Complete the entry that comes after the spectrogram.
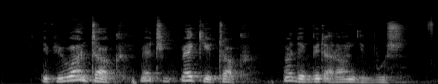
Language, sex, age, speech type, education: Nigerian Pidgin, male, 46-60, read, tertiary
